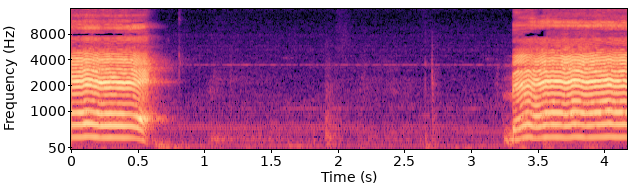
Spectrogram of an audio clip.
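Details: Domestic sheep bleats, heard when a sheep is hungry, calling for its lamb or showing off. A vibrating nasal bleat ends with a downward slide, followed by near silence, then another bleat starts abruptly.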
